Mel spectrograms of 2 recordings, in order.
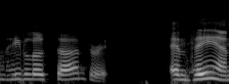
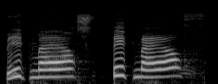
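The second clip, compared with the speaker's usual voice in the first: high, louder little voice; Little Mouse calling; 9 semitones higher, 5 dB louder, slower than usual. Acted. Little Mouse calling his brother at night, high and loud. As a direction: call out small and urgent. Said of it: "called Little Mouse".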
